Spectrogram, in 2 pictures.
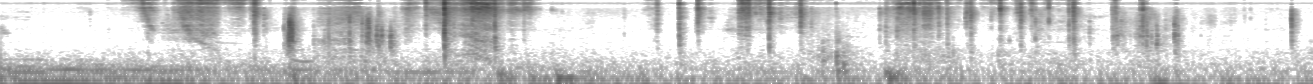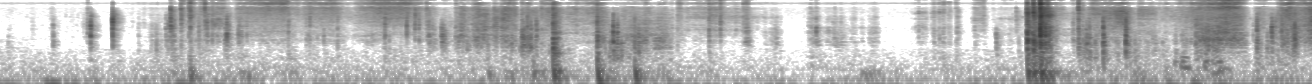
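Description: Patterned paper tape (washi tape) being pulled off its roll and torn, with paper rustling as the strip is pressed down along a page join; a sudden louder crackle comes shortly before the end.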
